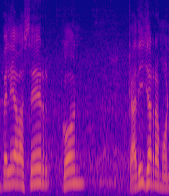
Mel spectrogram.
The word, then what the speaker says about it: Khadija: estirón de oreja porque no se llama Khadija como pronunciamos, a pesar de que su nombre empiece por K, sino que se pronuncia con J. Khadija Ramuni.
